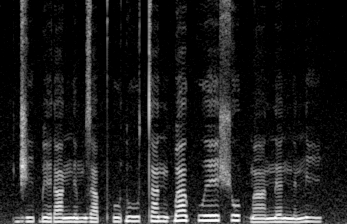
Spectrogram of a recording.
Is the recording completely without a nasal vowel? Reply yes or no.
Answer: no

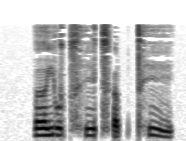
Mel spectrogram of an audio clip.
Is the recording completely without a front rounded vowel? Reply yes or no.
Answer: no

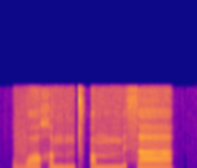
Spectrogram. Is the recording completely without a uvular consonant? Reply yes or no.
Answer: no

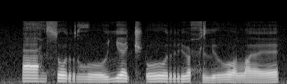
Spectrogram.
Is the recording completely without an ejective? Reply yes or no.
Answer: no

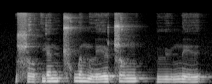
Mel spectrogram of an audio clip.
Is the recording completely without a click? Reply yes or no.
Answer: yes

